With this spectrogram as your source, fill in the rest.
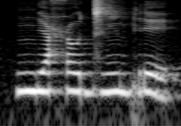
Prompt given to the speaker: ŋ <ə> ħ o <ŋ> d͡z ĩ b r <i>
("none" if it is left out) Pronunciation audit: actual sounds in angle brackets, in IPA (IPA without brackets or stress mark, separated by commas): ɪ, none, e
